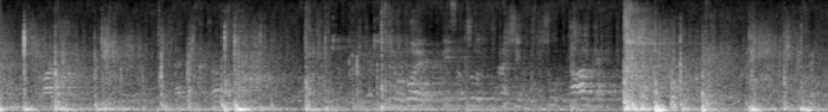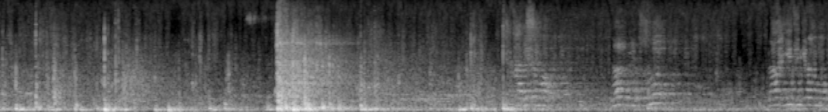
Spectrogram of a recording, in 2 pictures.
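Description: A man calls out to players, echoing in a large hall.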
